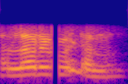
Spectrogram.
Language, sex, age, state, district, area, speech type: Kannada, female, 30-45, Karnataka, Gadag, rural, conversation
